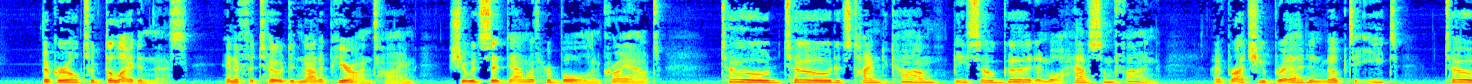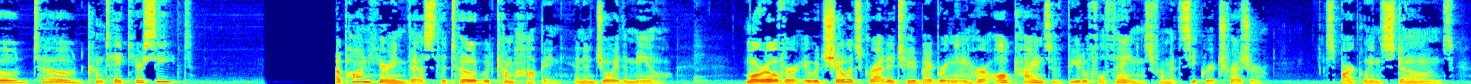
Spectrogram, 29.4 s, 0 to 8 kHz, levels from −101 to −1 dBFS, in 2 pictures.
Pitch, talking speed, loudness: 140 Hz, 175 wpm, -24 LUFS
